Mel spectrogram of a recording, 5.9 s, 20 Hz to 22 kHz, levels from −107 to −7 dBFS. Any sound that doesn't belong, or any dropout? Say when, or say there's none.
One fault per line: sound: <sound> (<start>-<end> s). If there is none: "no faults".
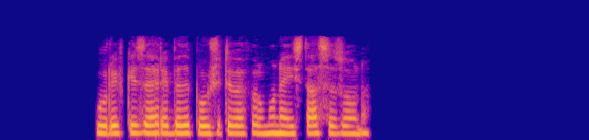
no faults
